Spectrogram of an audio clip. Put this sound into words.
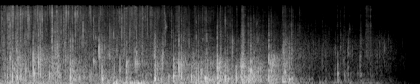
Rocks, bricks, stones falling, rolling.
